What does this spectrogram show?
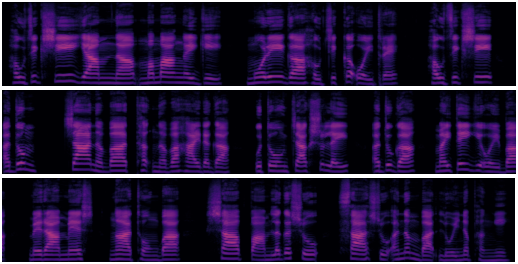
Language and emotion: Manipuri, neutral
